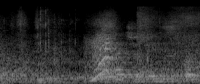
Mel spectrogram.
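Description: A bag's zipper pulled in one quick stroke about a second in, rising in pitch as it goes.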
